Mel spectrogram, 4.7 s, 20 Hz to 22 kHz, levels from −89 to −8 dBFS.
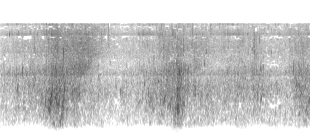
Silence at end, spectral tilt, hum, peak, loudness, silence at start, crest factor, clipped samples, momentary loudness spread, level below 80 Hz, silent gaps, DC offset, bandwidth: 0 s; 9 dB/octave; none; -18 dBFS; -36 LUFS; 0 s; 22 dB; under 0.1%; 12 LU; under -90 dBFS; none; under 0.1%; 11.5 kHz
